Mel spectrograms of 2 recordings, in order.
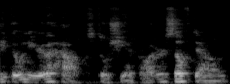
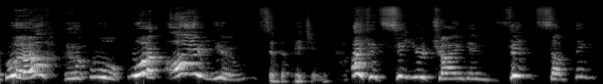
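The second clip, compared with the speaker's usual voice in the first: very high, loud, slow and tearful bird voice; distressed pigeon; 13 dB louder, slower than usual. A narrator's reading. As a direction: wail like a harried mother bird. Suspicious pigeon questions Alice.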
